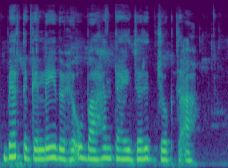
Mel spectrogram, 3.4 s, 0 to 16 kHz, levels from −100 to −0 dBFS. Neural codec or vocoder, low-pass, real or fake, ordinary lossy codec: vocoder, 44.1 kHz, 128 mel bands every 256 samples, BigVGAN v2; 14.4 kHz; fake; none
